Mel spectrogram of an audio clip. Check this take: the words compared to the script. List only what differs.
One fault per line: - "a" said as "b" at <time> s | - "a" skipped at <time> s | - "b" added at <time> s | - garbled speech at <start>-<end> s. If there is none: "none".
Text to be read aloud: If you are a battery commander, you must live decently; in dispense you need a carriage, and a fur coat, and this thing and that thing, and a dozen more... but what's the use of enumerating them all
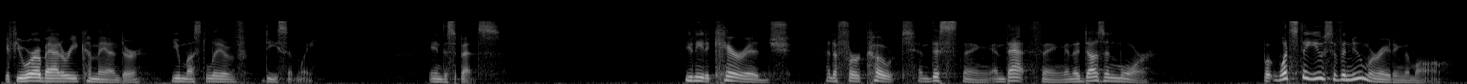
none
